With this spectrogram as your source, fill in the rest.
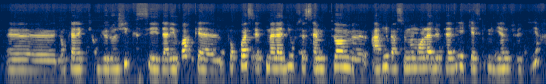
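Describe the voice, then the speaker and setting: Her bright, sharp tone sits at medium pitch, and this woman keeps her intonation fairly even. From southern France, near Montpellier. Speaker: wellness practitioner and writer. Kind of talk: casual interview.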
